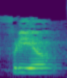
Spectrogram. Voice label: "frio", Silabas

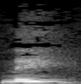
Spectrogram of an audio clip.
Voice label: "nei", Silabas

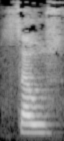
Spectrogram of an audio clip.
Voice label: "sauz", Silabas

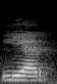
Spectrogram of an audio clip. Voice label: "liar", Silabas

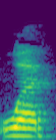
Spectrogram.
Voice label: "huar", Silabas

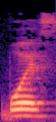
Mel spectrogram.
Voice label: "vues", Silabas

